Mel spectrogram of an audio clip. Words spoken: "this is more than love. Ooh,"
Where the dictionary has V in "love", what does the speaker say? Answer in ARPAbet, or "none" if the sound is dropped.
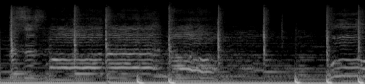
none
